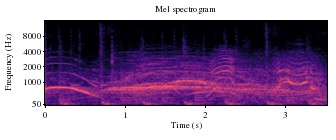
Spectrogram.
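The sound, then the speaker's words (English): A large crowd of teenagers cheers and screams at the top of their lungs while holding up phones to record, high-pitched shrieks and whoops rising over a dense roar of voices, loud throughout. “At this point, the crowd is going nuts.”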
